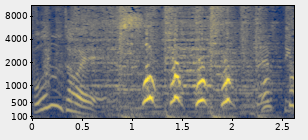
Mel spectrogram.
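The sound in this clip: A small dog barks happily in a quick, bouncy run of five high-pitched yips.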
